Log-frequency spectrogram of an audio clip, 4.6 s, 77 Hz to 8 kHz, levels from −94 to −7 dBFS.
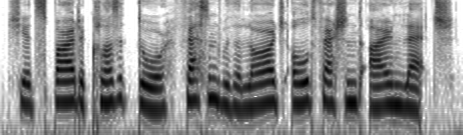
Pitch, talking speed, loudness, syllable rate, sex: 225 Hz, 170 wpm, -16 LUFS, 5.0 syllables/s, female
